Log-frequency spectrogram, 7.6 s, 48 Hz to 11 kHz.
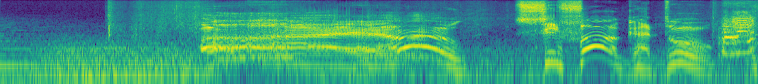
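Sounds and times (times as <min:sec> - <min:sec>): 
low rumbling background: 0:00.0 - 0:07.5
bear growling: 0:02.0 - 0:04.6
speech: 0:05.4 - 0:07.5.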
